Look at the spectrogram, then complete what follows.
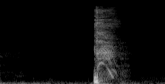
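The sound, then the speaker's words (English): A single sharp cough bursts out at the microphone, breathy and forceful, lasting about a quarter second against an otherwise quiet background. “Cough.”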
